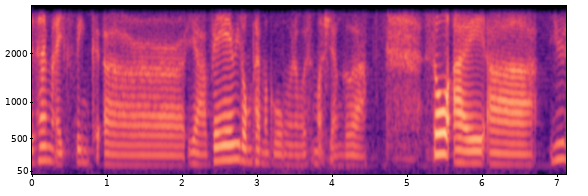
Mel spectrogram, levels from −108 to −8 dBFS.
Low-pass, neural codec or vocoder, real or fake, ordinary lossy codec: 3.6 kHz; none; real; none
